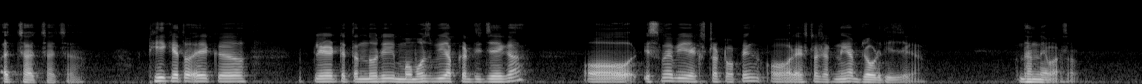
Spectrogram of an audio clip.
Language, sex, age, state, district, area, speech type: Hindi, male, 18-30, Rajasthan, Jaipur, urban, spontaneous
